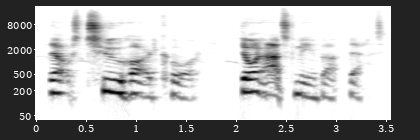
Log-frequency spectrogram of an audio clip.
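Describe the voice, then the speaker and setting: Putting on a gruff character voice, a man speaks at a fairly slow pace and a fairly high pitch. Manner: comically gruff.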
